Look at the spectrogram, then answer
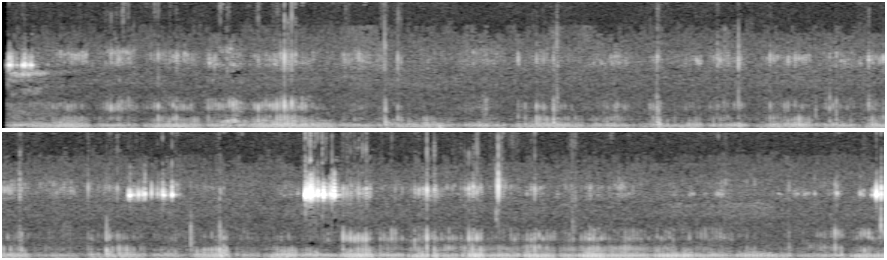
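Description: A domestic cat purrs steadily, a low rumbling vibration that pulses continuously with each breath.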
